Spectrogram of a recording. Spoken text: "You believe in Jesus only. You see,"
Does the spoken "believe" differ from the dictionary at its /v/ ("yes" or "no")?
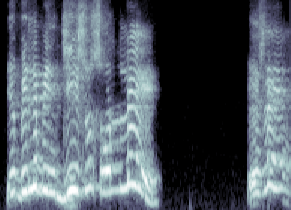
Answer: yes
